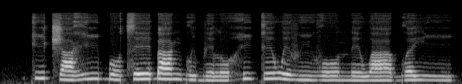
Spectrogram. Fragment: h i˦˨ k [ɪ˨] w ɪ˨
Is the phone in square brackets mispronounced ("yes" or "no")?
yes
